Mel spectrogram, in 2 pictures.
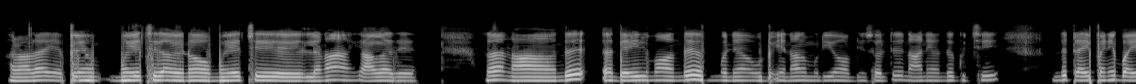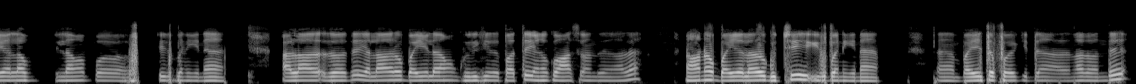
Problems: background sounds at intervals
